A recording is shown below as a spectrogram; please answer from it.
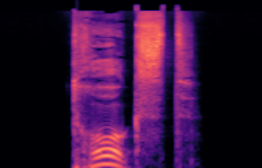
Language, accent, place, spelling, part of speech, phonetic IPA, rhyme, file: German, Germany, Berlin, trogst, verb, [tʁoːkst], -oːkst, De-trogst.ogg
- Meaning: second-person singular preterite of trügen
